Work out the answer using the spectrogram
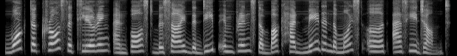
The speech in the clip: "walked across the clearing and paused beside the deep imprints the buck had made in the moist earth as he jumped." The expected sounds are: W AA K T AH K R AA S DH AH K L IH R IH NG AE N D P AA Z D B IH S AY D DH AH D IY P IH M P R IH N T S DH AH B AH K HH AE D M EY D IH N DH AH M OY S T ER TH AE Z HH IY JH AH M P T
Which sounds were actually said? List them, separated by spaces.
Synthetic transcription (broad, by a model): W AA K T AH K R AA S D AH K L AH R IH NG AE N D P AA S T B IH S AY D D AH D IY P IH M P R IH N T S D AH B AH K HH AE D M EY D IH N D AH M OY S T ER T AE Z HH IY JH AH M P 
